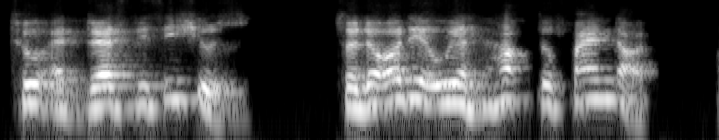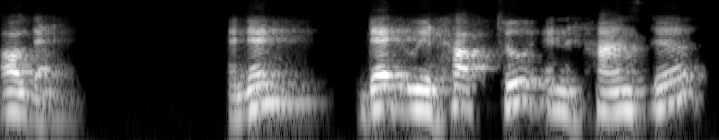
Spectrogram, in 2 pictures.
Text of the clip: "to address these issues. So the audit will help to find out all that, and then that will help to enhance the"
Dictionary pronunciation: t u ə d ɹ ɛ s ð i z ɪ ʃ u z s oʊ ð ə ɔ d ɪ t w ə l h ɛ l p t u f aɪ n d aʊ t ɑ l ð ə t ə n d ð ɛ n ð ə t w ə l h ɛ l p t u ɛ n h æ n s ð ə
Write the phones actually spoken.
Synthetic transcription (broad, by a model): t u ə d ɹ ɛ s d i s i ʃ u s oʊ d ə ɔ d ɪ t w ə l h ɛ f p t u f aɪ n d aʊ t ɑ l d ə t ə n d ɛ n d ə t w ə l h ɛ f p t u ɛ n h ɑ n s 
